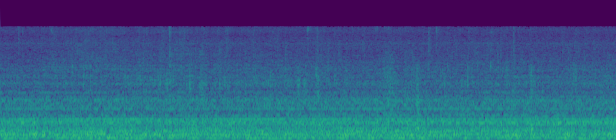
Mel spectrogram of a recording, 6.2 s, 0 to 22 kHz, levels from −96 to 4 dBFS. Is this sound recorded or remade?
recorded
